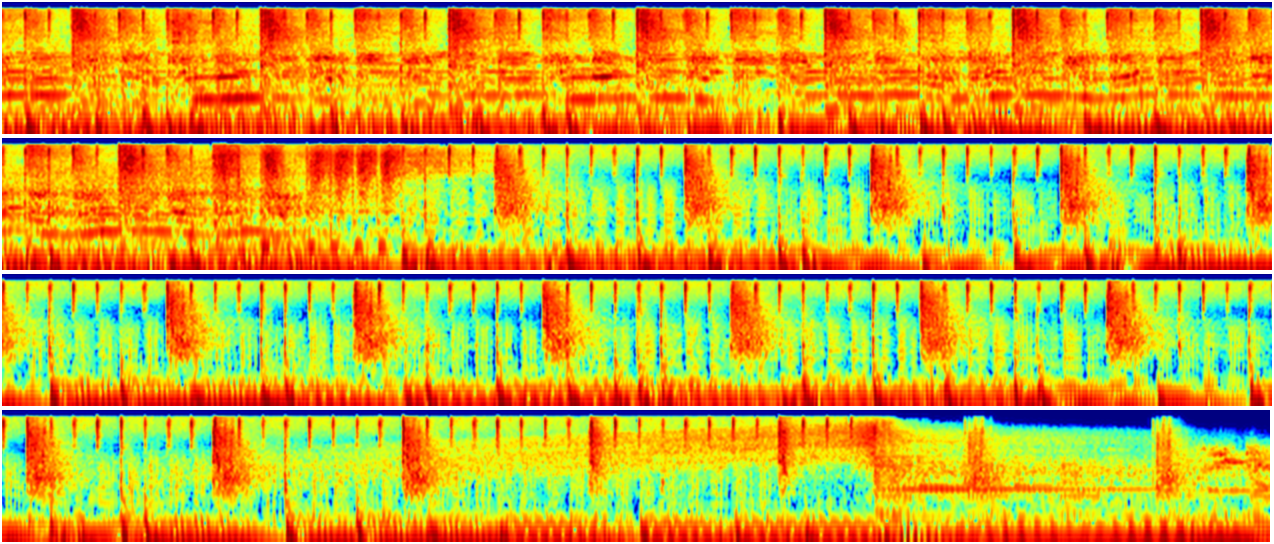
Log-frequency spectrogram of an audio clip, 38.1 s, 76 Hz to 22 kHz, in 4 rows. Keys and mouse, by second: 1.4 right click, 7.0 right click, 14.1 right click, 25.7 right click, 36.0 right click, 36.1 right click.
